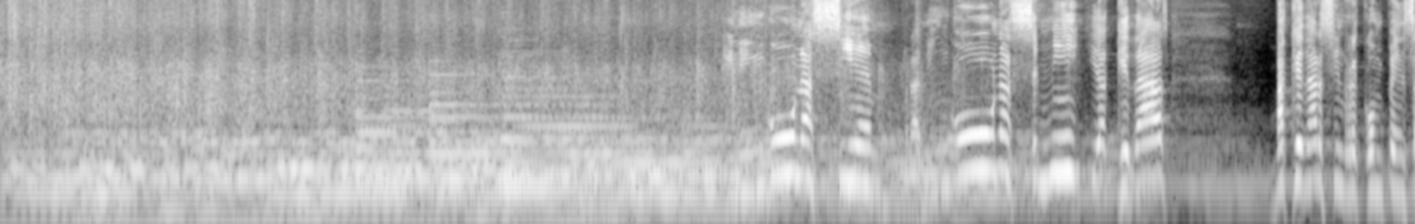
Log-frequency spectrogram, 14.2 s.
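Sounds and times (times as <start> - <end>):
audience applauding: 0.0 - 10.8
speech: 8.1 - 11.8, 12.8 - 14.1.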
